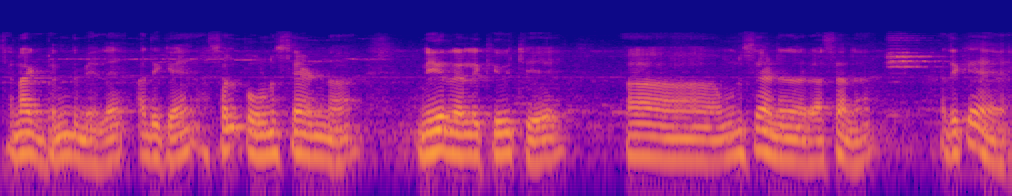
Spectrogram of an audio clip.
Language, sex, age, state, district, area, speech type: Kannada, male, 60+, Karnataka, Chamarajanagar, rural, spontaneous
